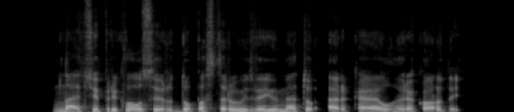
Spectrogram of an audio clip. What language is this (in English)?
Lithuanian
